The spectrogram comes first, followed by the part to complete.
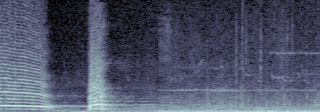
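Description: A shouted drill command: one long call held at a steady pitch, breaking off about half a second in, then a short second shout.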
